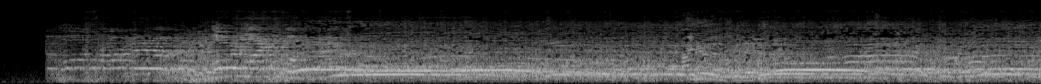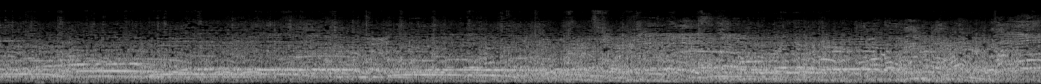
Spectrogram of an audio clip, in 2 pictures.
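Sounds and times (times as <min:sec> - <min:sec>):
large crowd of plumbers booing and jeering a speaker: 0:00.6 - 0:20.8.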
